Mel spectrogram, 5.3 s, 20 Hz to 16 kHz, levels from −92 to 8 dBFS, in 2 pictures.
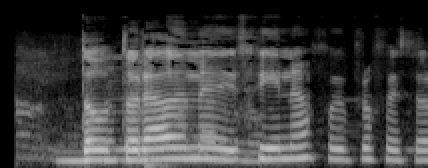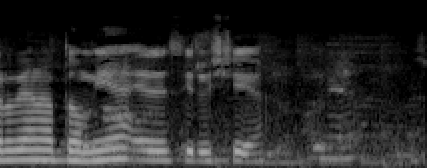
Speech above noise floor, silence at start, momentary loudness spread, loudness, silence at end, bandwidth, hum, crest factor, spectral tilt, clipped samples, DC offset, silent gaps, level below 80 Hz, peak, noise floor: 30 dB; 0.1 s; 16 LU; -24 LUFS; 0.5 s; 9.2 kHz; none; 22 dB; -5 dB/octave; under 0.1%; under 0.1%; none; -62 dBFS; -4 dBFS; -54 dBFS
